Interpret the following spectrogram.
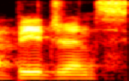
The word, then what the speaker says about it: Biedrins: Yeah, Biedrins.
